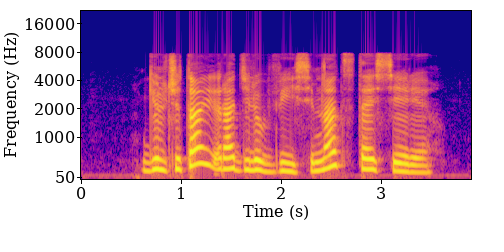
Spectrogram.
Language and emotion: Russian, positive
